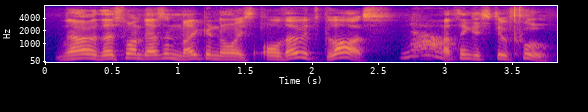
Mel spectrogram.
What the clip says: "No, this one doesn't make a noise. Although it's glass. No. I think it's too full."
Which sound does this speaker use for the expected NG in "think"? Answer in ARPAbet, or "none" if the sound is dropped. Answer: NG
